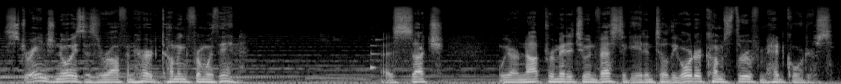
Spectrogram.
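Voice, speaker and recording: Over game music, a man with a lowish, slightly mellow, natural voice plays an earnest, formal young guard soldier in a game cutscene. The dutiful character gets flustered around children.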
